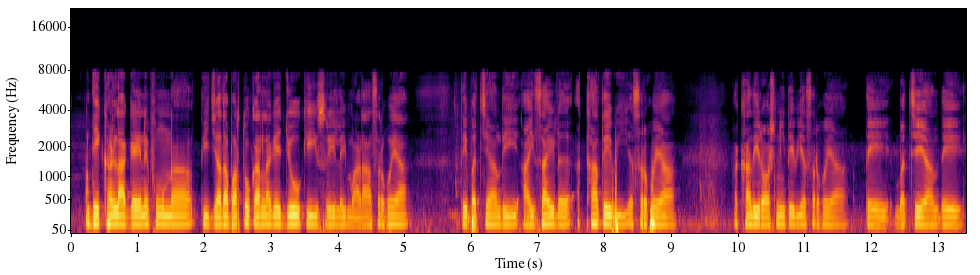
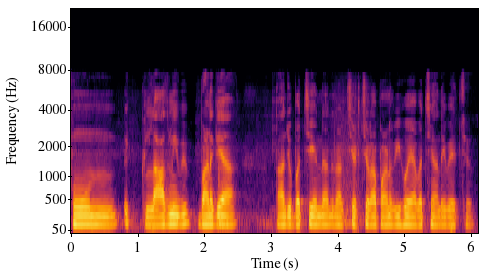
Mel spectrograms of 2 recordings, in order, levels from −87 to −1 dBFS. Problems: none marked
